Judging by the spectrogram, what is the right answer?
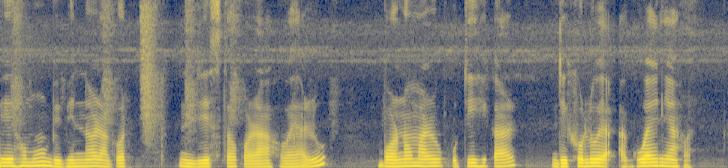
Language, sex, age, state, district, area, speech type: Assamese, female, 60+, Assam, Dhemaji, rural, read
